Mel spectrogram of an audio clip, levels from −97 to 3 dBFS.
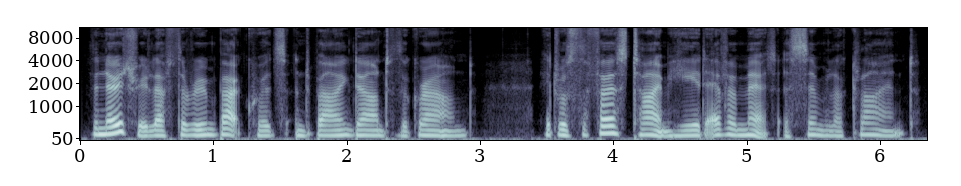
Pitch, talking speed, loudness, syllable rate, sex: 155 Hz, 225 wpm, -20 LUFS, 5.7 syllables/s, female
